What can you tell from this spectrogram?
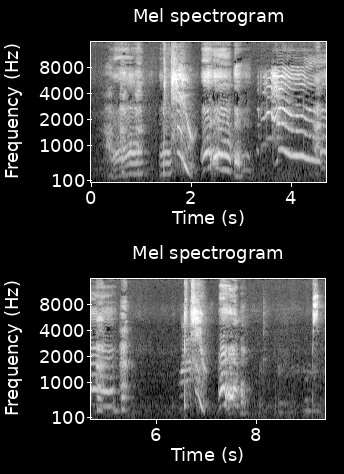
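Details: An infant giggles and squeals with laughter in response to repeated sneeze-like bursts that sound playful, possibly put on; sneezing.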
